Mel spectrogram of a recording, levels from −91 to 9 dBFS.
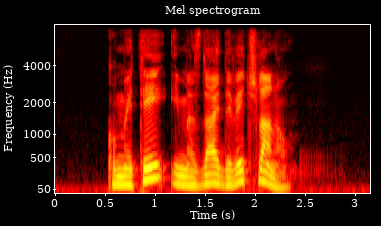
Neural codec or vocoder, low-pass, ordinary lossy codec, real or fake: none; 7.2 kHz; none; real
